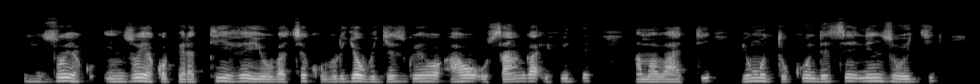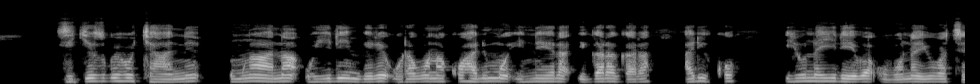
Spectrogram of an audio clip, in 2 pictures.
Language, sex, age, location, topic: Kinyarwanda, male, 25-35, Musanze, government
